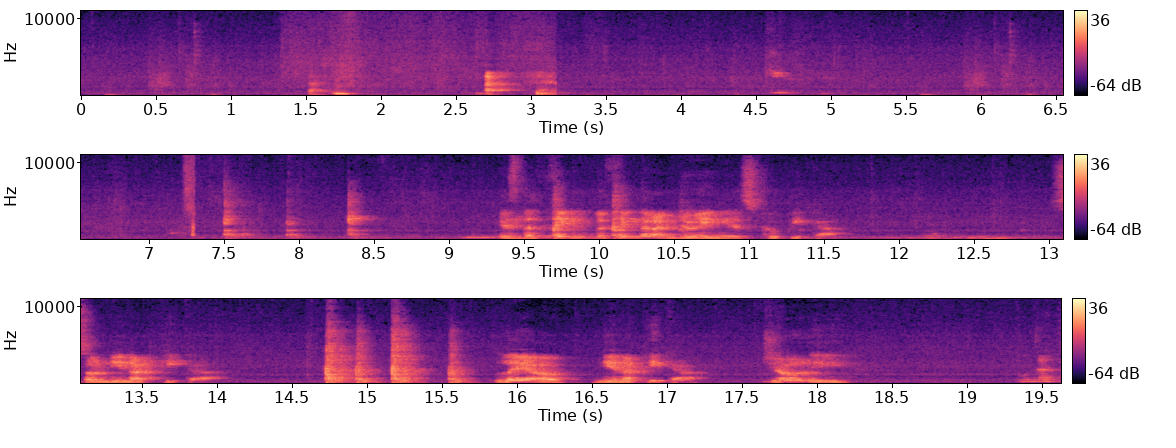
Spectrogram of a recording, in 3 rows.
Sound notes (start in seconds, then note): 2.6 laughing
